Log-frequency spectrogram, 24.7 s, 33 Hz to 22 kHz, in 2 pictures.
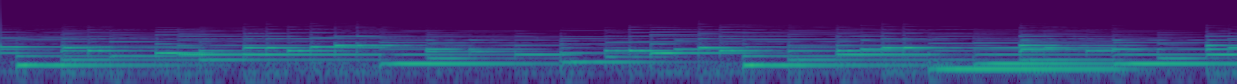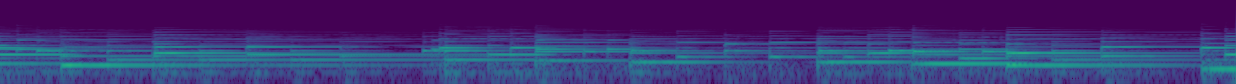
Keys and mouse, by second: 0.5 right click, 2.0-17.6 drag, 19.1 typing, 20.7 click.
